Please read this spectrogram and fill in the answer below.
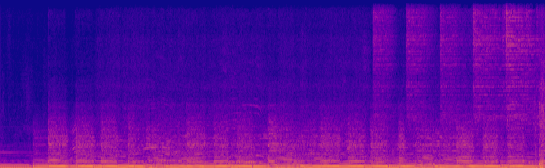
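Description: Live blues-rock band led by a Stratocaster-style electric guitar playing a repeating riff over bass, with cymbals joining near the end.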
